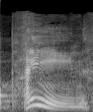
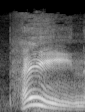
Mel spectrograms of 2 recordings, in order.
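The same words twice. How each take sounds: First: Drawn-out Southern "Pain", vowel stretched long and dropping; southern drawl. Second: Said in the usual way. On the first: Retold or imitated. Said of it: "in the southern drawl". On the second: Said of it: "as somebody said so nicely".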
